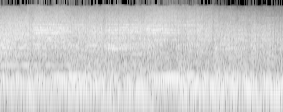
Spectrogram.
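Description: Heavy metal band playing live and loud: distorted electric guitar and bass riffing over a drum kit with cymbals.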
